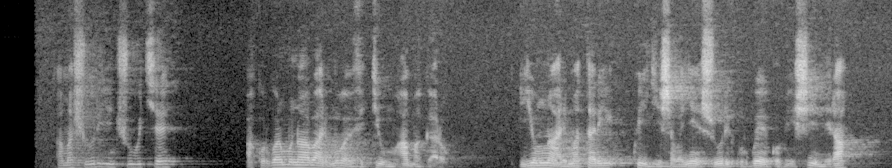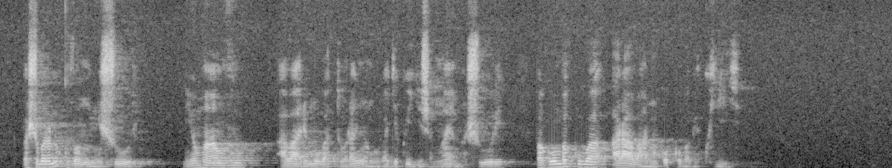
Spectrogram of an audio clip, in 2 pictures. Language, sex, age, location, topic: Kinyarwanda, male, 25-35, Huye, education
